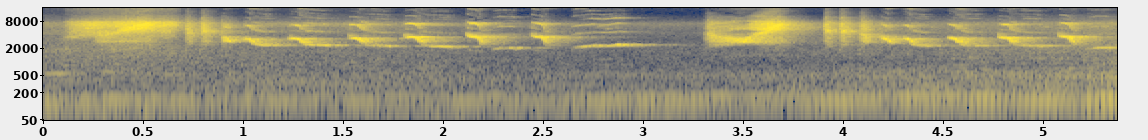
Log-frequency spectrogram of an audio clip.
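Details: Male pied triller singing vigorously as a lure: two harsh rasps each followed by rapid trains of short falling whistles.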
